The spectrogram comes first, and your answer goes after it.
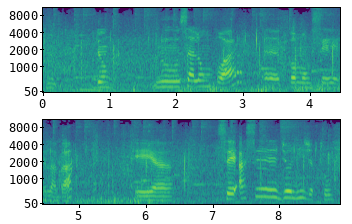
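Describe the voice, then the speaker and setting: Woman vlogging outside in a city, sundanese-indonesian accent, talks slow with lots of ums, music playing under her. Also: medium pitch. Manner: hesitant, many fillers, playful. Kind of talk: casual vlog narration.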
